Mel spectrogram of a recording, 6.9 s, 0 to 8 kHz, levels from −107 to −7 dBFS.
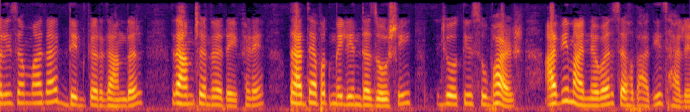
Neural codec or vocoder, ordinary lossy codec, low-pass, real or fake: codec, 24 kHz, 0.9 kbps, WavTokenizer, medium speech release version 2; none; 7.2 kHz; fake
